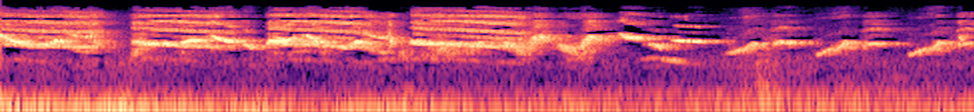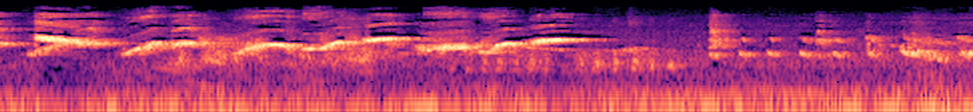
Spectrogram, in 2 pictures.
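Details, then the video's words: Common nightingale singing: fast repeated rising whistled notes and rapid trilled phrases, shifting between high clicking bursts and sliding notes, loud and close with a softer phrase near the end. "Singing nightingale. amazing bird song"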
